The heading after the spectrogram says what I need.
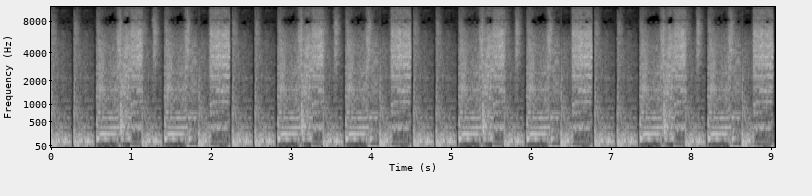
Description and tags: vst slicex combination (step by step) and fl studio sequencer
beat, beats, breakbeat, breakbeats, drum, drumloop, drumloops, drums, loop, loops, snare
